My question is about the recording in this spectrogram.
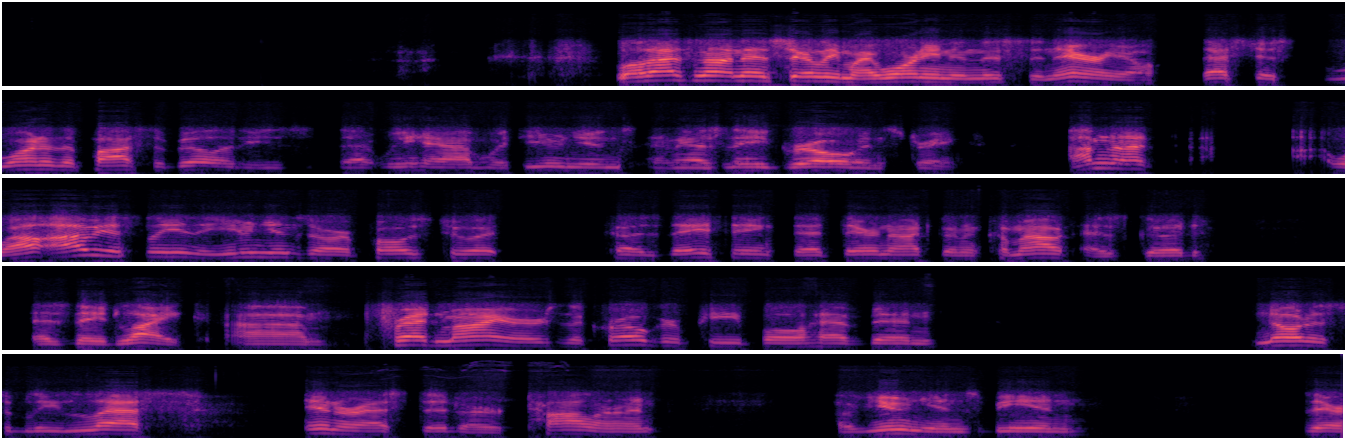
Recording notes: open the phone lines to talk about whatever the listeners would like to discuss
